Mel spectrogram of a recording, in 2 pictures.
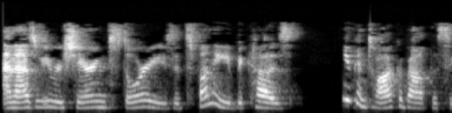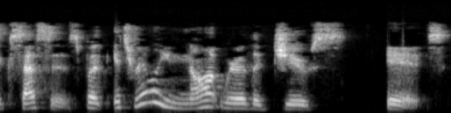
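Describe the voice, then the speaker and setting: Husky-voiced woman podcast host. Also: mid-range voice, animated, measured pace, fairly bright tone. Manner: chatty, encouraging. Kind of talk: casual podcast interview.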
